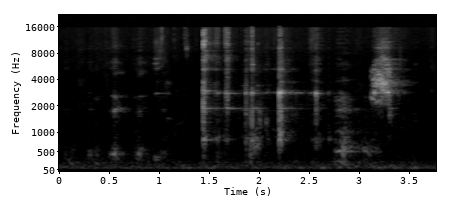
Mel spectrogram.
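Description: A few bright glass clinks as someone takes a little sip during a scripture reading, sharp taps with lingering tonal resonance, followed by a softer clink and faint rustling over a low background hum.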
